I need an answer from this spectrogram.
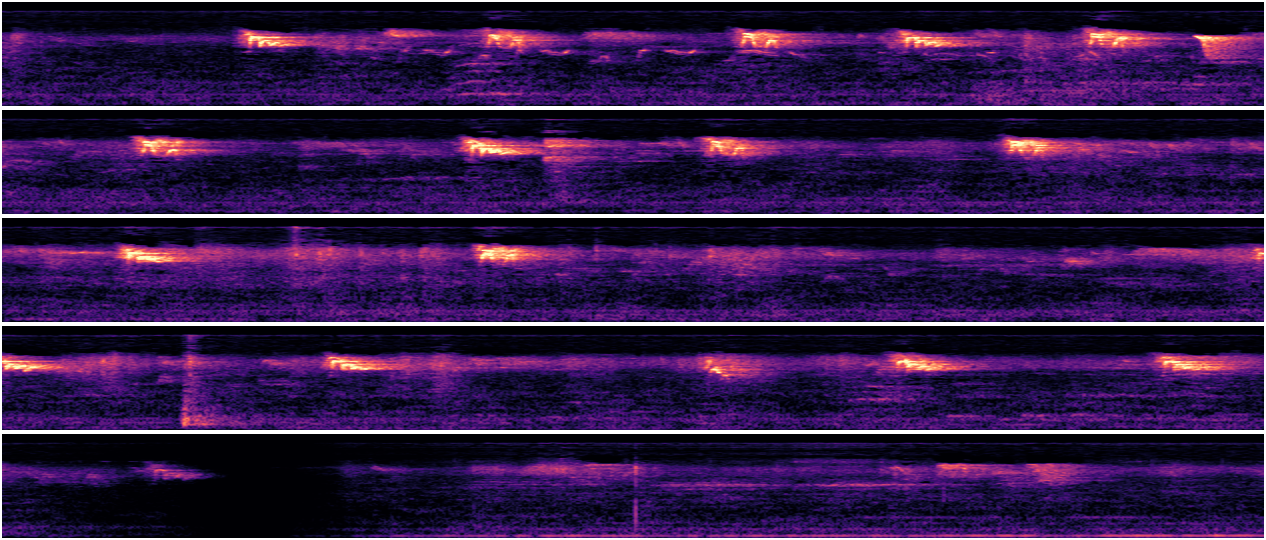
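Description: A small bird chirping over and over, short high chirps about one or two a second, over a faint steady hum. About twenty seconds in the chirping stops abruptly and gives way to a steady low hum.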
